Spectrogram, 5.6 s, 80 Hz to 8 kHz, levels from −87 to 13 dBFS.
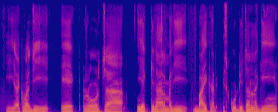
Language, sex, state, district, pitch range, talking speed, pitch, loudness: Garhwali, male, Uttarakhand, Tehri Garhwal, 125-140 Hz, 160 wpm, 135 Hz, -26 LUFS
